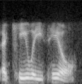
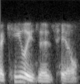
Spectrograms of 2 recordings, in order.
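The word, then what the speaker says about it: Achilles' heel: sounds like for instance achilles heel is just achilles with an apostrophe it's not achilles's heel you know so that's why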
